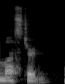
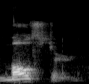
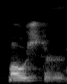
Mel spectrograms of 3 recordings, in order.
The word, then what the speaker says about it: Mostert: I just think of mustard, so I'm just going to call him Mustard. Raheem Mustard, right? Yeah. Like ketchup and mustard. But I believe it's pronounced Molster. – Oh, okay. – Molster. Mostert.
